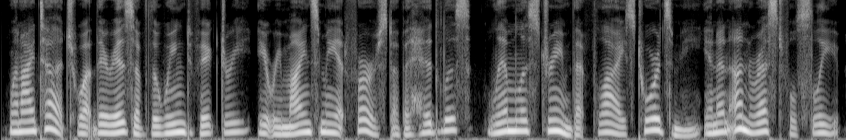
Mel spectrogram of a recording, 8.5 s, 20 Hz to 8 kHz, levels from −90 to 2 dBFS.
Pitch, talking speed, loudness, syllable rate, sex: 185 Hz, 200 wpm, -16 LUFS, 4.7 syllables/s, female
